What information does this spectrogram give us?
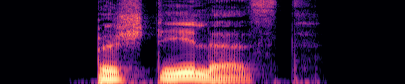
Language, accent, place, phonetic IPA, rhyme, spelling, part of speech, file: German, Germany, Berlin, [bəˈʃteːləst], -eːləst, bestehlest, verb, De-bestehlest.ogg
- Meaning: second-person singular subjunctive I of bestehlen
